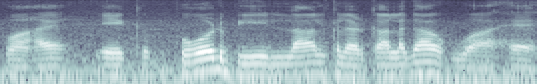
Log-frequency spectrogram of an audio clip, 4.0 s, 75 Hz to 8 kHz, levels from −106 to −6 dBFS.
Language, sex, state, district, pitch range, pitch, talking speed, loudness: Hindi, male, Haryana, Jhajjar, 100-125 Hz, 110 Hz, 150 wpm, -17 LUFS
